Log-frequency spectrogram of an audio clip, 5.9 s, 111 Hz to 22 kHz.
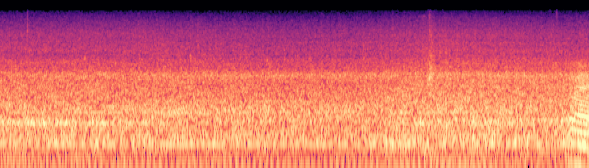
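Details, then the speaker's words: Vintage GE 3-speed reversible window fan (F11W3) after gluing its loose rotor and letting it cure over 24 hours, on high then medium: a smooth, steady whir with no rattle; it runs quietly. "medium see how it does on that speed this thing is so quiet that is awesome"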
